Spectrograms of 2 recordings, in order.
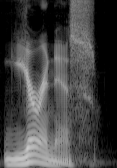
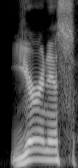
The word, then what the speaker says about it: Uranus: Mercury, Venus, Earth, Mars, Jupiter, Saturn, and then the U, she made us pronounce it Uranus, not Uranus, Uranus,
